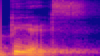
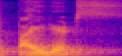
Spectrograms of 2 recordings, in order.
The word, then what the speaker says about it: pirates: আমরা এটাকে অনেকে পিরিয়ডস উচ্চারণ করি, আমি এটা প্লুরালে করে দিয়েছি, পিরিয়ড বা পিরিয়ডস। এটা পিরিয়ডস না, জলদস্যু। এর সঠিক উচ্চারণ হচ্ছে পাইরেটস, পাইরেটস, জলদস্যু।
